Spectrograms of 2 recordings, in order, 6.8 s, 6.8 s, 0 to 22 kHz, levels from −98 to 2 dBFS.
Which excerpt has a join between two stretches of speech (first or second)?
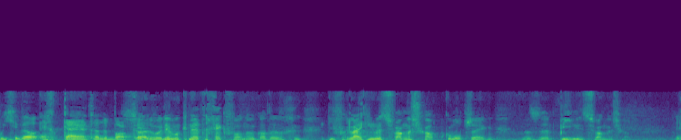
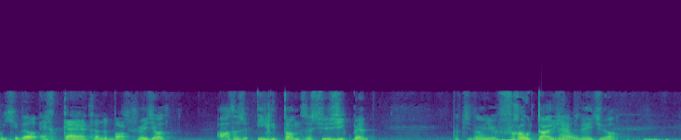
second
